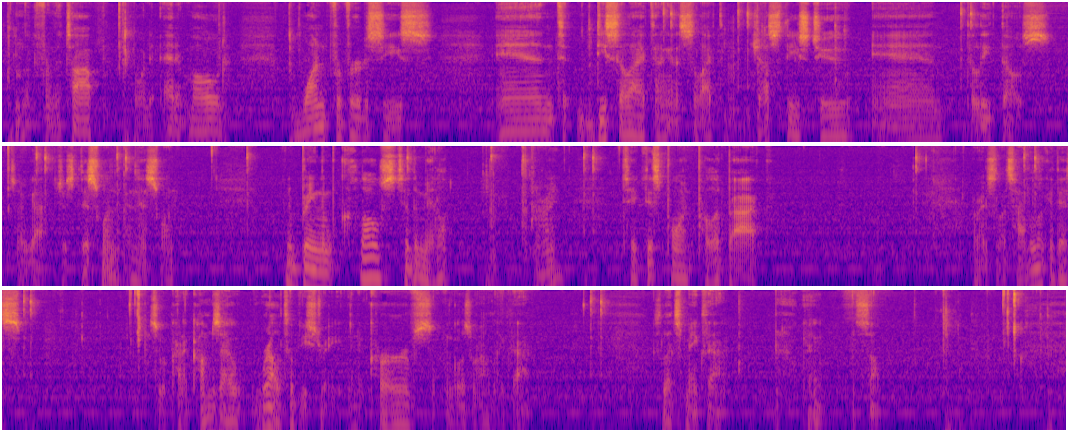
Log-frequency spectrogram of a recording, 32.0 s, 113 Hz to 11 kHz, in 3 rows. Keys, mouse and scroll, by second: 0.1 KP_7, 1.2 Tab, 2.9 1, 5.9 alt+a, 6.6 click, 7.3 shift+click, 8.3 x, 11.0 click, 11.8 shift+click, 13.1 click, 15.1-15.5 scroll up 2, 15.5 shift+middle click, 16.5 click, 17.2 click, 28.8-30.7 scroll up 1, 30.7-31.0 scroll up 2, 30.7 a, 31.7 a.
